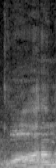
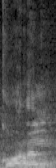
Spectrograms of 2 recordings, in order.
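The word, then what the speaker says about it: quarrel: ഹൗ ക്യാൻ യു ക്വാറൽ നിങ്ങൾ ക്വാറൽ എന്ന് പറയും ക്യു യു എ R real അതിന്റെ ഉച്ചാരണം കുറൽ എന്നാണ് കണ്ടോ അപ്പൊ ഒരു വെടിക്ക് രണ്ടു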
